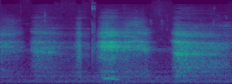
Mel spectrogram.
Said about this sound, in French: Et ça, ça demande beaucoup de souffle. Du coup, je suis essoufflée.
